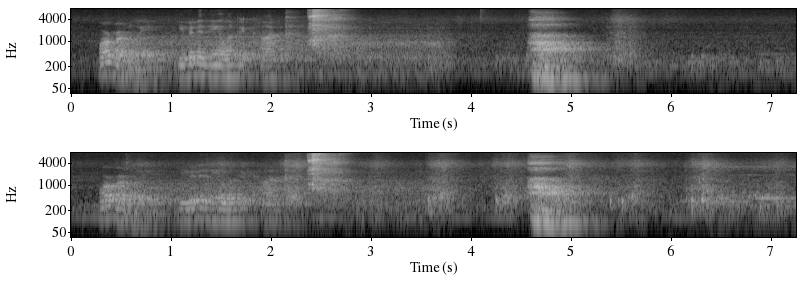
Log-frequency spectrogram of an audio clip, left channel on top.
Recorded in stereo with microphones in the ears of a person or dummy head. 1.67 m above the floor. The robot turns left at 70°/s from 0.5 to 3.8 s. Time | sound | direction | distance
0.3 | a man speaking | 145° left | 0.7 m
2.1 | chewing | 45° right (ahead or behind) | 1.4 m
4.6 | breathing | 45° right (ahead or behind) | 0.8 m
